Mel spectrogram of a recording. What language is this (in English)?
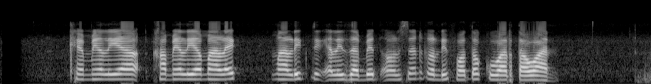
Sundanese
